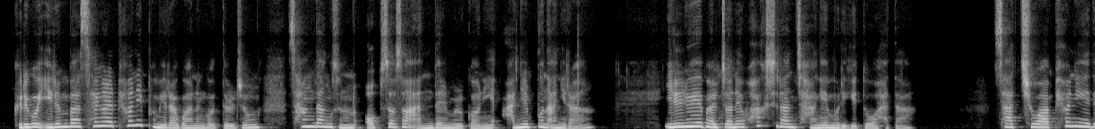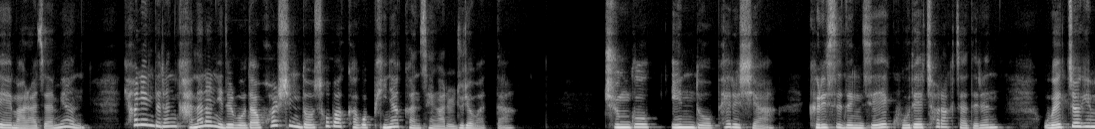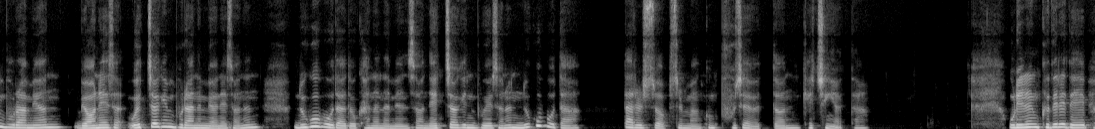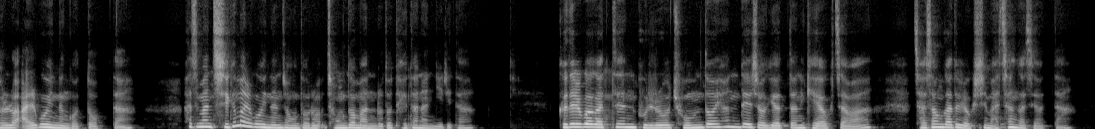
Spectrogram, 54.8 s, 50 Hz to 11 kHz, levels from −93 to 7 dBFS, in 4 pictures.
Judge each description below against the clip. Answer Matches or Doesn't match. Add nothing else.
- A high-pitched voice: Matches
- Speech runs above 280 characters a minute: Doesn't match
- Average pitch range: Matches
